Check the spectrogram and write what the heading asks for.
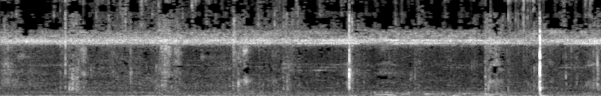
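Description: Insects chirring in a steady, high-pitched drone, with a couple of sharp clicks about three and a half and five and a half seconds in.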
